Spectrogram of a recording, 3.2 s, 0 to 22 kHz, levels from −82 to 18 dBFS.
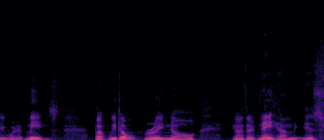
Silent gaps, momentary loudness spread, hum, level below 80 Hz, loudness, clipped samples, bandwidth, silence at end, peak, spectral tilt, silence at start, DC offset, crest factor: none; 11 LU; none; -66 dBFS; -34 LUFS; under 0.1%; 11 kHz; 0 s; -14 dBFS; -8 dB/octave; 0 s; under 0.1%; 20 dB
